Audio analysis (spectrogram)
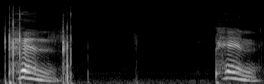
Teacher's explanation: You will feel the air, but no vibration.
